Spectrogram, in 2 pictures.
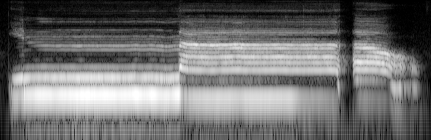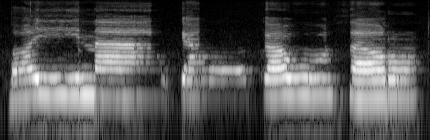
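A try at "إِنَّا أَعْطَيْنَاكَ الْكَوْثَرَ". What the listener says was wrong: Jangan so. Sar. Nah, jadi sa-nya tipis dulu. Kal kautsar. Kal kautsar. Nah, jadi jangan so tapi sa. Kal kautsar. Ketika ain sukun sebelum atau setelahnya dhammah, jangan ke bawah monyong, jangan jadi monyong ain sukunnya.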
